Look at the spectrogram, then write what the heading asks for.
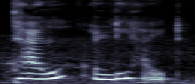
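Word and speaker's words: phthalaldehyde: Ortho और Meta पे CHO लगे हैं, तो इसका नाम बोल देंगे हम थैलल्डिहाइड, ठीक है, थैलल्डिहाइड। और P साइलेंट है तो हम इसलिए नहीं बोलते, सिर्फ थैलल्डिहाइड बोलते हैं, ठीक है।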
